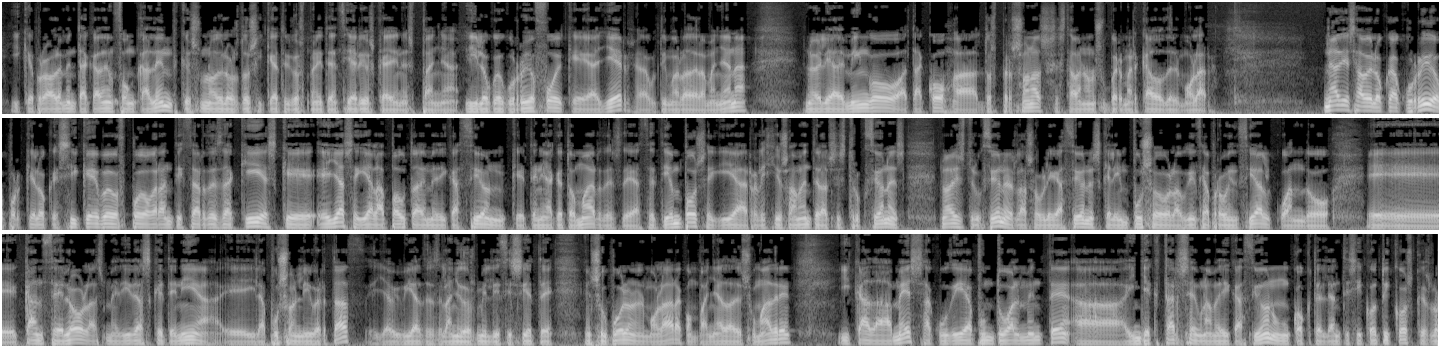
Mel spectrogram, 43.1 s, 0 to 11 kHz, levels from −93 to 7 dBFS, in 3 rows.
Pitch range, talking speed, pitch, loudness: 75-95 Hz, 190 wpm, 80 Hz, -16 LUFS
